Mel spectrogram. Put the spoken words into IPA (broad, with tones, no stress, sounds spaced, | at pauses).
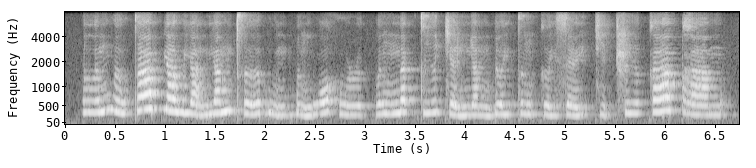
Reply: l ə˧˥ m w ə˨˩ w t̪ aː˦˥ p̚ j a˧ w j a˨˩˨ n j a˧˥ m t̪ʰ əː˨˩˦ ɓ u˨˩˨ n ɓ ə˨˩˨ ŋ w ɔ˧˥ h u˨˩ ɹ ə˨˩ k̚ l ə˧ ŋ n a˦˥ k̚ t̪ i˧˥ ə̯ c ɛ˨˩ ɲ a˨˩ n ɗ ə˧ j t̪ ə˧ ŋ k ə˨˩ j s ɛ˨˩˦ j c i˨˩ t̚ ʂ i˧ ə̯ k aː˦˥ p̚ ɣ a˧ m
